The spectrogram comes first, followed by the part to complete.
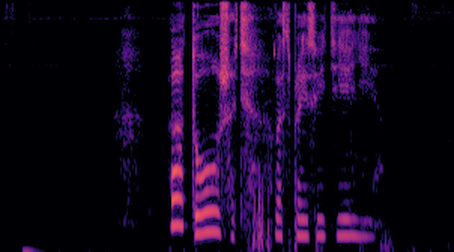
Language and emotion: Russian, sad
